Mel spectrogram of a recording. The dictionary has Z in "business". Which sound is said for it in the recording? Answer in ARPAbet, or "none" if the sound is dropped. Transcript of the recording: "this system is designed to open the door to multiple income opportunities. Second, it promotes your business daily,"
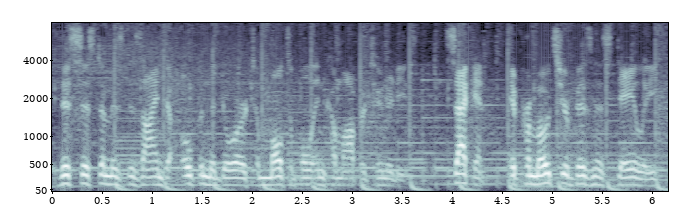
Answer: Z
